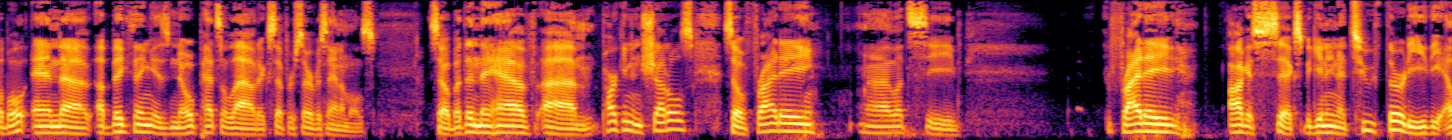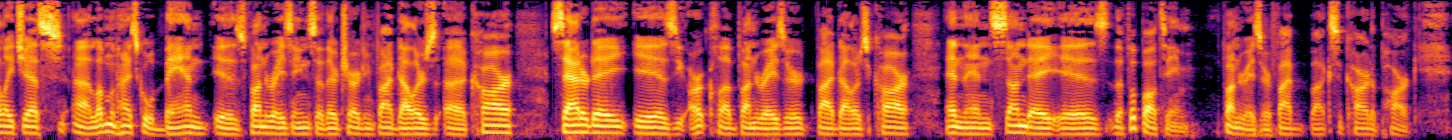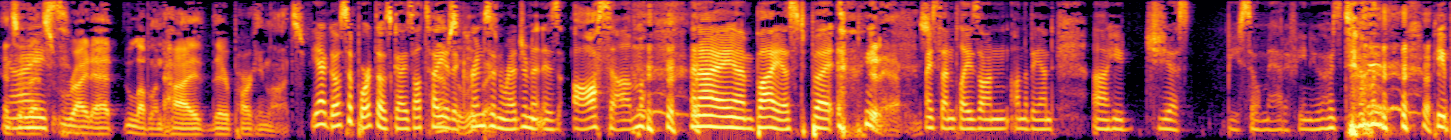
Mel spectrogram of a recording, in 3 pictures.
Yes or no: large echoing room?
no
